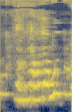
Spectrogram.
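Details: Yuanbao, a talkative pet cat prompted to say 'meow meow meow', answers with a long, wavering, slightly gargly vocalization held at an even pitch for over a second, indoors.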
